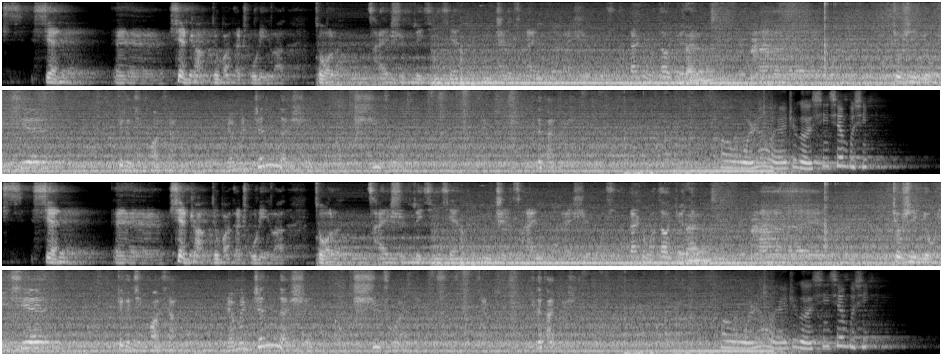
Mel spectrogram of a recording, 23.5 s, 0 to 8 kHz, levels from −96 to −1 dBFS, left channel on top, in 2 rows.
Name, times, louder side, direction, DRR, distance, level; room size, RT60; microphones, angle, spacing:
voice 1, 0.0-0.8 1.4-3.5 3.9-4.2 4.6-8.7 9.4-10.3 11.1-12.3 13.1-13.9 14.5-19.2, right 2 dB, 40° right, 2 dB, 2.2 m, -27 dB
sound 1, 3.9-14.4, right 1 dB, 10° right, 3.4 m, -34 dB
sound 2, 5.4-21.4, equal, 20° left, 4.0 m, -27 dB
voice 2, 20.6-22.5, left 2 dB, 40° left, 5 dB, 1.6 m, -26 dB
27.5 x 26.0 x 7.8 m, 1.2 s
head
